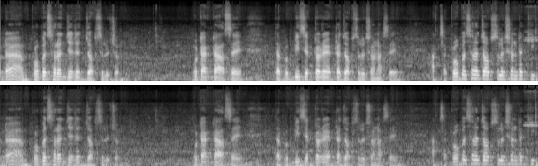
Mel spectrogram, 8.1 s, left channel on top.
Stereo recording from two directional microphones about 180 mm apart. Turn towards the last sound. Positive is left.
turn(degrees=40)  # may be behind; listen again after turning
